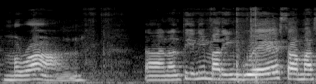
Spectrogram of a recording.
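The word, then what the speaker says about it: meringue: Ya, ingat enggak maringue, Tia? Tuh, dibacanya merang.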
